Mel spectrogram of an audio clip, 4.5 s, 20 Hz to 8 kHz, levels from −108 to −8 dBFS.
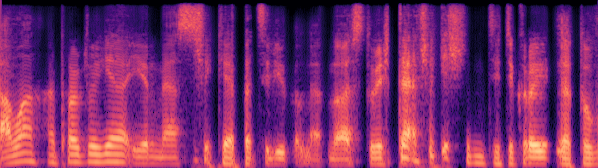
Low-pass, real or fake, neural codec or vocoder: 7.2 kHz; fake; codec, 16 kHz, 0.5 kbps, X-Codec, HuBERT features, trained on general audio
